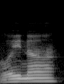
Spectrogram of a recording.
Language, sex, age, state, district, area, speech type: Nepali, male, 30-45, West Bengal, Kalimpong, rural, read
